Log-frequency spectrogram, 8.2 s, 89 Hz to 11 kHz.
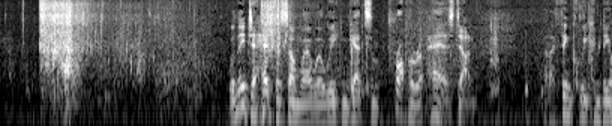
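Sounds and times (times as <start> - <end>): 
water scooped and tossed out of a boat splashing: 0.4 - 6.4
speech: 3.1 - 6.4, 7.3 - 8.1.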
